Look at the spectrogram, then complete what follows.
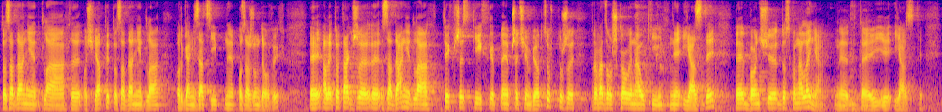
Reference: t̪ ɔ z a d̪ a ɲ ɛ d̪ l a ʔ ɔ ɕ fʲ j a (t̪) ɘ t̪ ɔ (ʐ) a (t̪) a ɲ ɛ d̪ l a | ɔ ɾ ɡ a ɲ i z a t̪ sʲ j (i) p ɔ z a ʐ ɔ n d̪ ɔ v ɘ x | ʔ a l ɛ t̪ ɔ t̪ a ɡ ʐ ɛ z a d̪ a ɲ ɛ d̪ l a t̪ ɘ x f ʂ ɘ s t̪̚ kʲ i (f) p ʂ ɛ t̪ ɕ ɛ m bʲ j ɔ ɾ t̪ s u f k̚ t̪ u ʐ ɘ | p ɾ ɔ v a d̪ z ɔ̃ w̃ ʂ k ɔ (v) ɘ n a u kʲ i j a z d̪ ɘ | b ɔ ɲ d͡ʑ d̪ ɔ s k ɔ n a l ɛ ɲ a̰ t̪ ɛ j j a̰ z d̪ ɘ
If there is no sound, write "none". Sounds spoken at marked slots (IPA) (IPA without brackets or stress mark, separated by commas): t̪, z, d̪, i, x, w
